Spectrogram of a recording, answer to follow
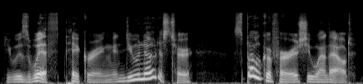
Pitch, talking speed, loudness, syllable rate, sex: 145 Hz, 230 wpm, -19 LUFS, 6.6 syllables/s, male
